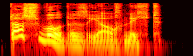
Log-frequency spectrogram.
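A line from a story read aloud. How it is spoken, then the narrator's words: Calm clarification. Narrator (German): stellte Herr Kahn ruhig klar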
